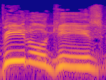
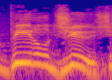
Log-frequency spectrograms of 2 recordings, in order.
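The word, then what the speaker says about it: Betelgeuse: heard about this star it's called beetle geese or beetlejuice you can pick your pronunciation i'm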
